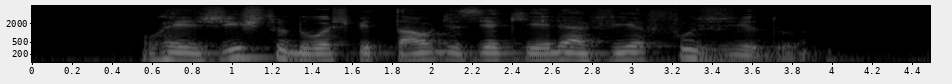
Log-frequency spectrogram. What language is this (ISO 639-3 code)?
por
